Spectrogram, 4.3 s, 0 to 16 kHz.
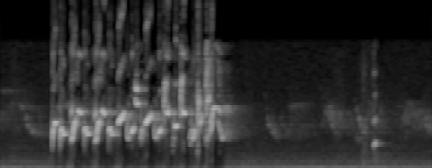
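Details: European goldfinch aged one, recorded in Mouzaia, Algeria, in 2012, giving a short burst of quick, bright, liquid twitters, then near silence with one faint note.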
